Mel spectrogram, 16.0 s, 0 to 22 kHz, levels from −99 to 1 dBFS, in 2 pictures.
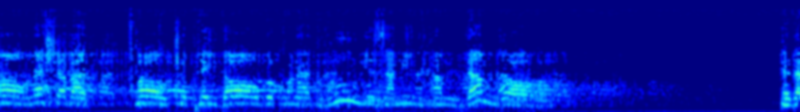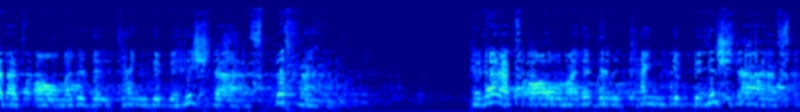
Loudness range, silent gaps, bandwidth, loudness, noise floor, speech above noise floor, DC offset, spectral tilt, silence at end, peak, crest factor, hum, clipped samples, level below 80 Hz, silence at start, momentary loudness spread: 5 LU; none; 16 kHz; -58 LUFS; -88 dBFS; 29 dB; under 0.1%; -2 dB/octave; 0 s; -36 dBFS; 22 dB; none; under 0.1%; under -90 dBFS; 0 s; 9 LU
